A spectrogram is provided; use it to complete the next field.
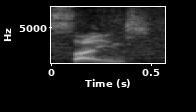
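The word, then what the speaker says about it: science: भी सी लिखा है अगर सी को हम हटा देते हैं यानी कि नहीं बोलते हैं तो क्या हो जाएगा एस आई ई एन सी ई यानी कि अब इसे क्या पढ़ेंगे साइंस और साइंस मींस विज्ञान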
